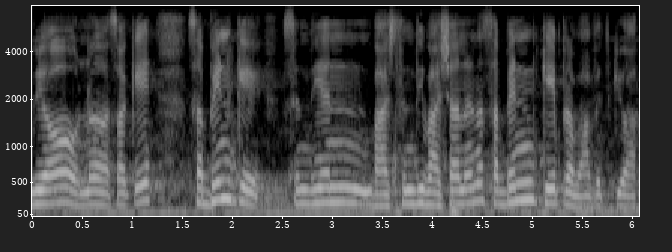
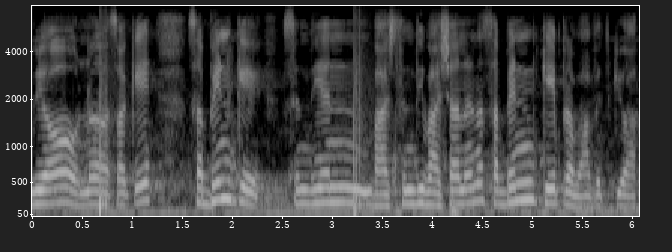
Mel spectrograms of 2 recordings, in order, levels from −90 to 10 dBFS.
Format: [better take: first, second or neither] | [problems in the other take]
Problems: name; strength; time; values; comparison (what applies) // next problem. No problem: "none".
first | background sound (Fireworks); 14 dB below the speech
